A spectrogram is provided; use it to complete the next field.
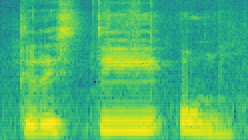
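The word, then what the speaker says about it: Christi Ung: Kristi Ung Christi tulisannya kayak gitu ya. Tapi bacanya mesti kristiung gitu, Bun.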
